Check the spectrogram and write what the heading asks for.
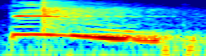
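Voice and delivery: high, loud "Pew!" like something whizzing past; a quick cartoon whoosh; zoom sound effect. Friend zooms in like a streak.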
